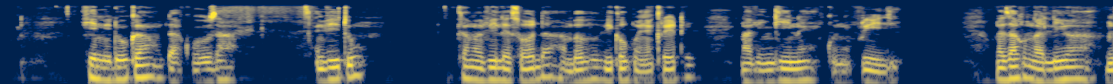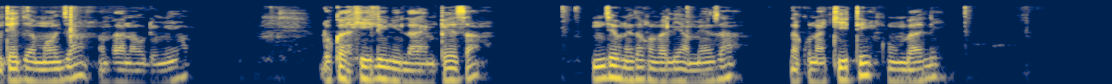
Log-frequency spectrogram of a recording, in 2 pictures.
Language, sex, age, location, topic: Swahili, male, 18-24, Nakuru, finance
